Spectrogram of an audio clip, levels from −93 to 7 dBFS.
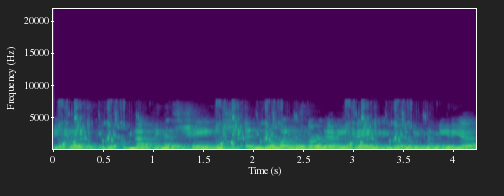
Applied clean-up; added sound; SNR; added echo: none; Splash, splatter; 10 dB; reverberation time 0.8 s.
